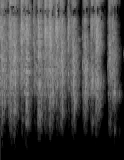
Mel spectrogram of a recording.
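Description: A plastic glitter setting spray bottle with a mixing ball inside is shaken rapidly, and the ball rattles like a maraca in a quick run of bright, hissy clicks. The rattling is high-pitched with no low end and slows into a few separate bursts near the end.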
